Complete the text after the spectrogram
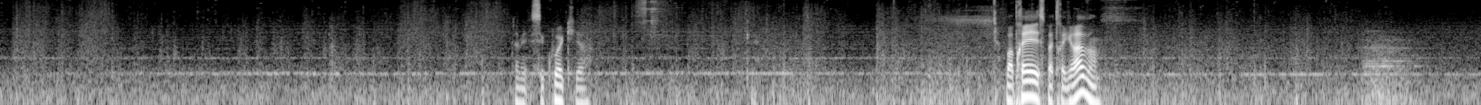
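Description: A horse's hooves clop on stone and earth.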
